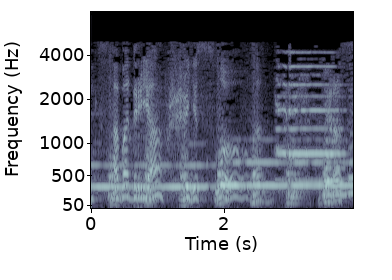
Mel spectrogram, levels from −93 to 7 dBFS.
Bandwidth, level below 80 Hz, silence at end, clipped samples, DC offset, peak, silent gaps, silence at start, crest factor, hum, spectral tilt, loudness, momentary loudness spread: 5.2 kHz; -48 dBFS; 0 s; under 0.1%; under 0.1%; -8 dBFS; none; 0 s; 16 dB; none; -11 dB/octave; -23 LUFS; 4 LU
